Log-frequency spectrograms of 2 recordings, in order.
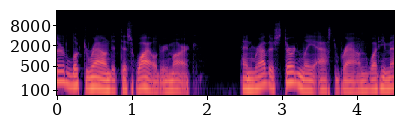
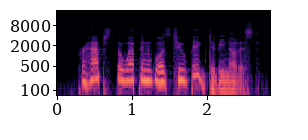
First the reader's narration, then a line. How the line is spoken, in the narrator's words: said the priest, with an odd little giggle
